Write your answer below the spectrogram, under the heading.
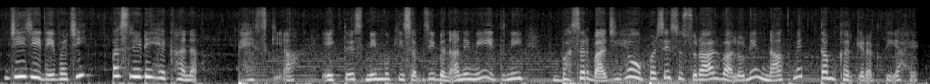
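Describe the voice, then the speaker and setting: Young cartoon daughter-in-law played by a woman, high mellow voice, put-upon, polite on the surface, grumbles constantly. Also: animated, moderate pace, faint music behind, natural voice. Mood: eager, polite, then irritated grumbling. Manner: complaining, muttering to herself, polite to elders. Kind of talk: Hindi cartoon story acting.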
